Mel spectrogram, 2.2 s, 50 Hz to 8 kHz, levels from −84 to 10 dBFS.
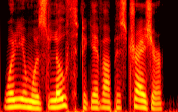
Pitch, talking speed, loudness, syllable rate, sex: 175 Hz, 215 wpm, -18 LUFS, 5.6 syllables/s, female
